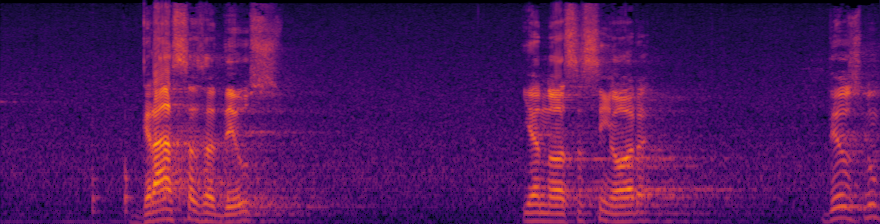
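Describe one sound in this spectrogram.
A man speaks slowly and calmly into a microphone in an echoing hall.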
